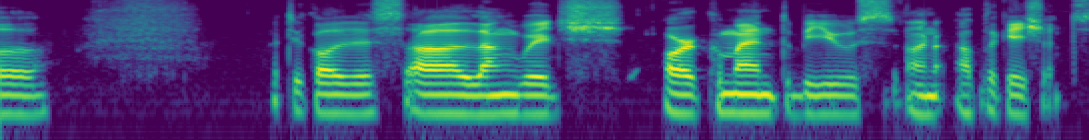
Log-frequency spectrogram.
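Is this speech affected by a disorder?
No.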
